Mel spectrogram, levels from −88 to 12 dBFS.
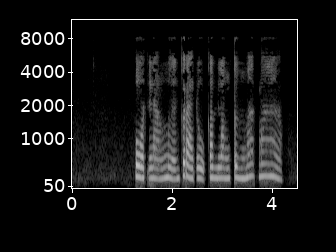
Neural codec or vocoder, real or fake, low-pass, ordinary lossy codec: codec, 44.1 kHz, 2.6 kbps, DAC; fake; 10.8 kHz; MP3, 32 kbps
